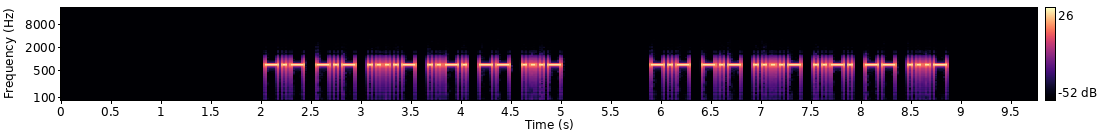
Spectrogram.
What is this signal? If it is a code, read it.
Morse code, heard as a keyed tone, about 28 wpm, 700 Hz. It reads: KK4FMV KK4FMV
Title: USA Call Signs - 6 Characters - Repeated 2x - 28wpm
